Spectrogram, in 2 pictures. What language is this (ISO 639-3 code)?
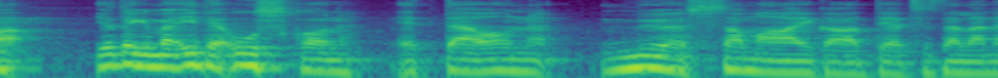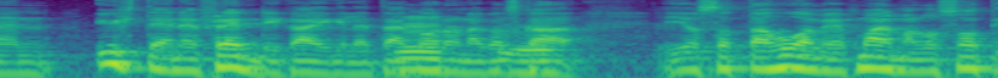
fin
